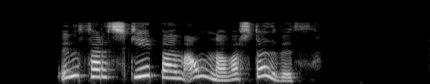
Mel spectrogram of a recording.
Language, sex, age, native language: Icelandic, female, 40-49, Icelandic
